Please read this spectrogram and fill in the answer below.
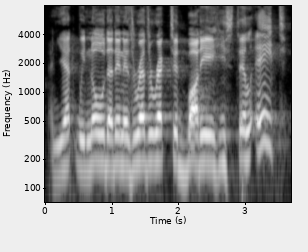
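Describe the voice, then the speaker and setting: A high-pitched man from Barbados delivers a measured, reflective sermon. His voice is bright and ringing, and it carries a long reverb through a church sanctuary. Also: steady tone. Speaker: preacher.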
